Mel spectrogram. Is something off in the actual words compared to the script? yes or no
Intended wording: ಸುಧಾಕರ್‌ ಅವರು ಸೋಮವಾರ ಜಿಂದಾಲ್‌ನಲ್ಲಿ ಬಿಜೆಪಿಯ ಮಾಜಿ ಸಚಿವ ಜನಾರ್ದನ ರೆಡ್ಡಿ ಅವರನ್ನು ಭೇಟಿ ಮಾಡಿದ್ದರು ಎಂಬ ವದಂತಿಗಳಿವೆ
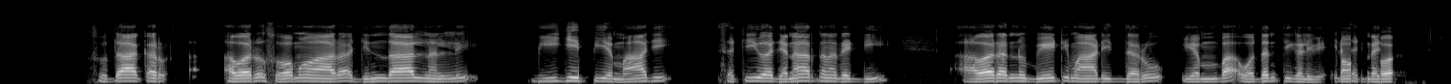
yes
